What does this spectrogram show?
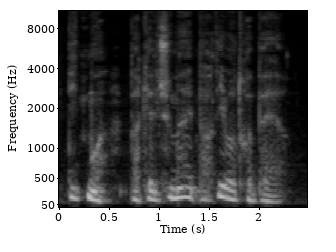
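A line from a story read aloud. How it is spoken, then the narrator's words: Exclaimed. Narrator (French): s'écria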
